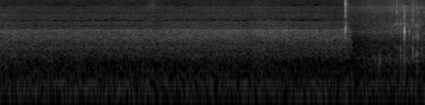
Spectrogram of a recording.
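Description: Butane lighter flame held to a pile of magnesium flakes, hissing steadily, then cut off suddenly with a click about three and a half seconds in as the flakes catch. A few faint crackles follow.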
